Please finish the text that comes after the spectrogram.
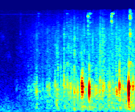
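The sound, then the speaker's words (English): Horse hooves clip-clop on a hard surface, a series of sharp, uneven hoofbeats that start quietly and grow louder as the horse approaches, with no talking. “See, both horses are ready.”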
